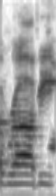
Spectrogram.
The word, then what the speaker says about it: Rabe: Well, I guess everybody, this Rabe, he owns Rabe, right? Am I saying it right? Robbie. It's all right. I think Robbie. People in my whole life done it right. Yeah, everybody says that.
